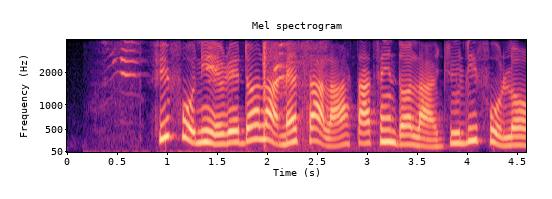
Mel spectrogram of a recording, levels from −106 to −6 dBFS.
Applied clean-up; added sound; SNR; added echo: none; Fire + Cat; 18 dB; none.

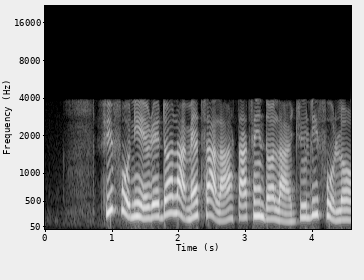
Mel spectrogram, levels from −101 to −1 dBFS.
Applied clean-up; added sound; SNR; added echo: none; none; none; none.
